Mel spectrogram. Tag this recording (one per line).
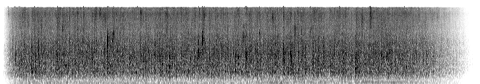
drops
outside
rain
water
